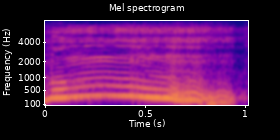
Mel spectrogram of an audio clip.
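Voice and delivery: high, drawn-out mock moan; imitated moan. Preacher imitates the moan he dreaded in church, high soft moan. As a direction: moan softly on a long rising hum. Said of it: "I'd hear the moan".

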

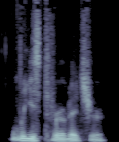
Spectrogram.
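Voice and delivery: ordinary talk

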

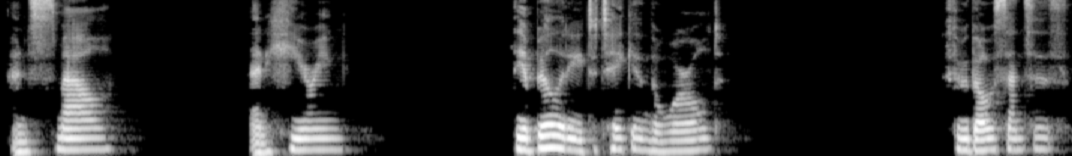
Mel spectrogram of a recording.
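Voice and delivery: unhurried meditation guide, long pauses between phrases; measured, spacious gratitude-practice delivery; guided meditation. Acted. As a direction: lead a body scan, giving each phrase space to settle. Leads a gratitude body scan.

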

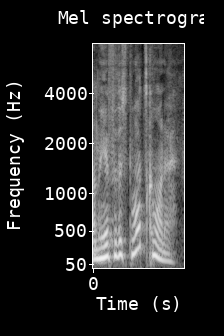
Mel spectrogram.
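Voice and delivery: a hint of a dumb jock; meathead voice. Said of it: "the meathead voice".

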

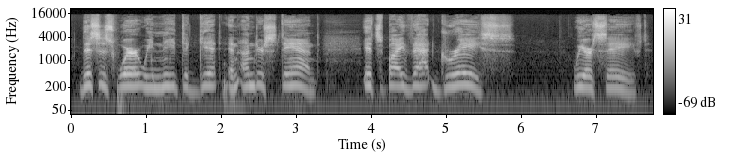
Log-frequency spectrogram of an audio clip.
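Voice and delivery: ordinary delivery

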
